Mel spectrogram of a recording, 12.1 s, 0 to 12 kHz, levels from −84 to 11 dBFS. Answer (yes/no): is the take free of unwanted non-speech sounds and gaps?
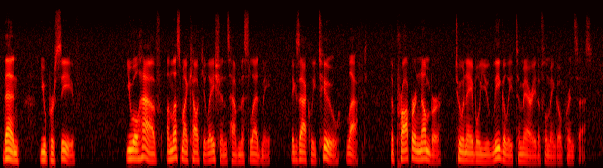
yes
